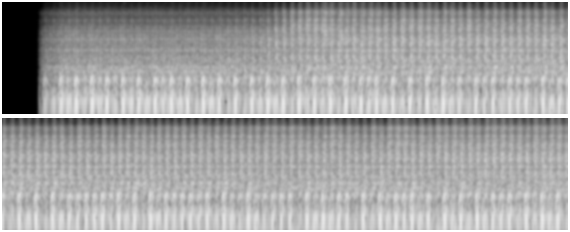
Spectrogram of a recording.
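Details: TVS Raider single-cylinder idling with a sharp, rapid rattling tick over the beat, about three per second, steady; abnormal engine noise, source undetermined.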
